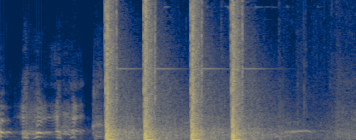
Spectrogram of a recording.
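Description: A rifle fires several sharp shots in quick succession.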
